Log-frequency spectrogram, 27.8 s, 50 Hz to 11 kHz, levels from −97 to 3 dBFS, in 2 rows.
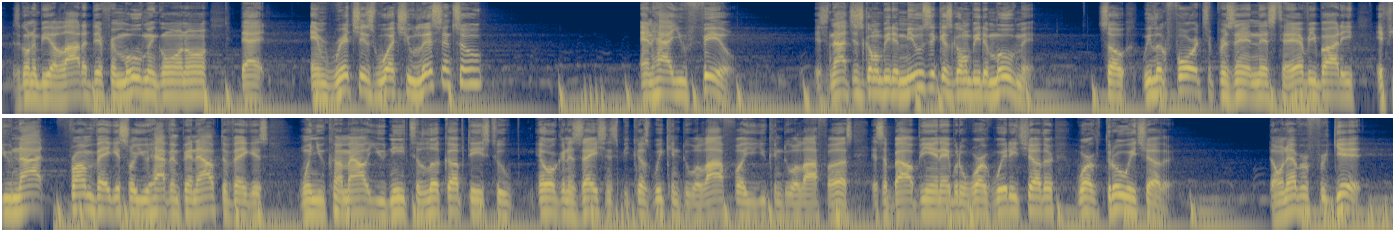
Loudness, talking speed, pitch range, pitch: -20 LUFS, 205 wpm, 105-125 Hz, 115 Hz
